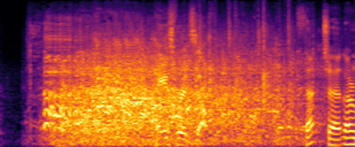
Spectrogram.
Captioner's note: laughter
